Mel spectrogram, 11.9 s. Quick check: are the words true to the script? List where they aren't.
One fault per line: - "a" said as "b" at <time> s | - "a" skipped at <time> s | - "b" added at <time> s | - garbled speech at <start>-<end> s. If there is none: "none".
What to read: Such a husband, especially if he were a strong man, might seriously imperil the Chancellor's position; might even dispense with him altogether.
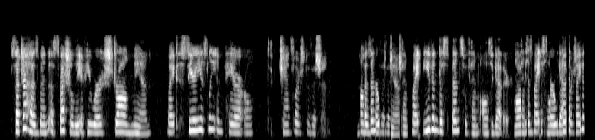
- garbled speech at 7.1-8.2 s
- garbled speech at 10.3-11.7 s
